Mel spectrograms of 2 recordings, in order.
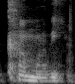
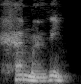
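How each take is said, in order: First: The word is said with a 'kj' sound. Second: The word is said without a 'kj' sound. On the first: This is the Tepeji regional variant. "ellos dicen" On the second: This is the Valle del Mezquital variant. "Nosotros decimos en el Valle del Mezquital decimos"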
